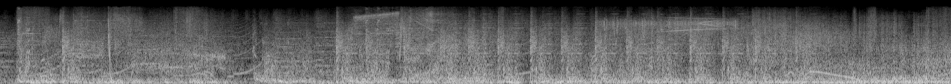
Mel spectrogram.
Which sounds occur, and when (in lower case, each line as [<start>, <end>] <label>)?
[0.00, 4.65] sound effect
[0.00, 9.51] music
[0.00, 9.51] video game sound
[0.15, 0.31] machine gun
[0.57, 0.98] machine gun
[3.30, 7.47] machine gun
[6.54, 7.43] sound effect
[8.45, 9.51] explosion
